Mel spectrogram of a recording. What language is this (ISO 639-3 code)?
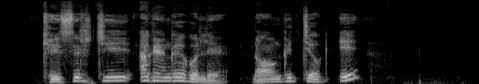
kln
